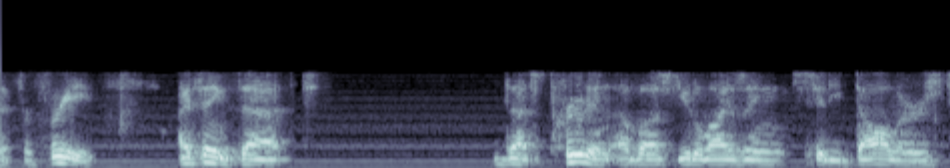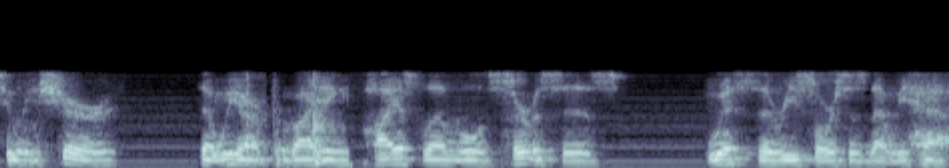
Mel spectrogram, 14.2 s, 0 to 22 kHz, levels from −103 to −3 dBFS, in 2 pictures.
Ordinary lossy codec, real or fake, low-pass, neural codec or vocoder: AAC, 24 kbps; fake; 3.6 kHz; codec, 16 kHz, 16 kbps, FreqCodec, larger model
